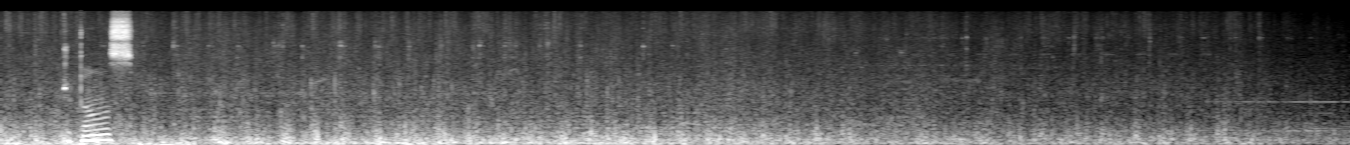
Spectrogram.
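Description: A large body of soldiers tramps across grass in a low, dense rumble that slowly fades.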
